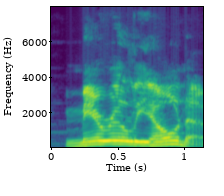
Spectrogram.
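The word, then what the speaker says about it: Mereoleona: when she talks okay mira leona mira it's so hard to say her name so i'm assuming they don't pronounce the o too heavy in her name and i'm not gonna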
